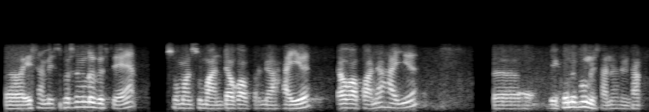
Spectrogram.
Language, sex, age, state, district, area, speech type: Bodo, male, 18-30, Assam, Chirang, rural, conversation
